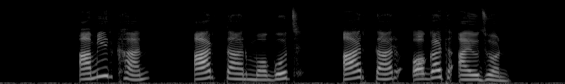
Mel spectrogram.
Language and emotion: Bengali, neutral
